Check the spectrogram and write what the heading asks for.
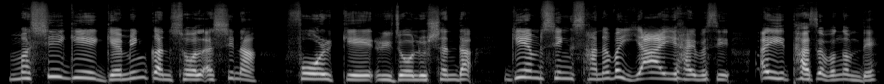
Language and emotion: Manipuri, surprised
